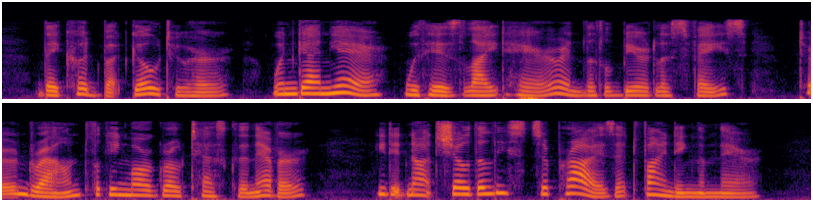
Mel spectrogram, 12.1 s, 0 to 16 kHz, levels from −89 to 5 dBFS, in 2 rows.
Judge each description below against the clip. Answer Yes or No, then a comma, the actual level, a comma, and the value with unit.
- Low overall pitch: No, medium, 165 Hz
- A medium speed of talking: Yes, average, 170 wpm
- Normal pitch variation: No, wide, 6.0 semitones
